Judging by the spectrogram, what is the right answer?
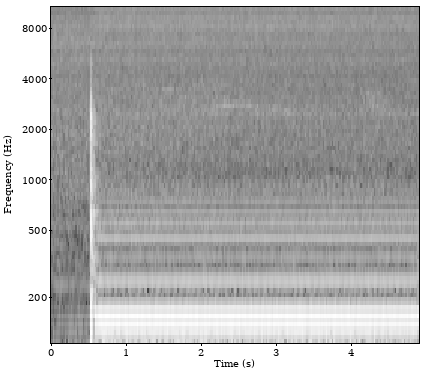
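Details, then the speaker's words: DIY bass reflex speaker (RCA STS-1230 project, Dayton Designer Series woofer) with the port resized per Parts Express recommendation, playing a 50 Hz sweep. A pure, steady low hum with no chuffing, flutter or rattle: a clean port tone. "Yeah, no funky noise at all."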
